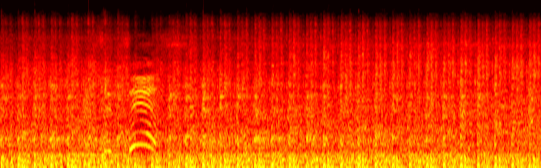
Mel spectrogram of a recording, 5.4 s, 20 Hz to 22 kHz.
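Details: 1952 John Deere G two-cylinder tractor just started after about four years stored, after refuelling the correct tank and fixing leaks; slow loping putt about three beats a second, steady and even with no knocks: healthy normal running.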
